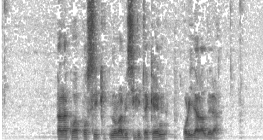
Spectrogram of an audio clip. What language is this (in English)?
Basque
